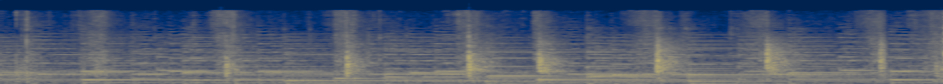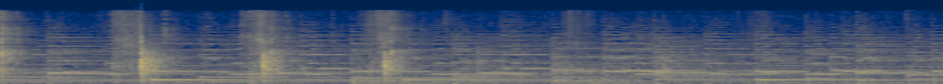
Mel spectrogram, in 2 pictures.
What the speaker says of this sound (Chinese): 把这萝卜切成小方块，萝卜皮是不需要去掉的。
